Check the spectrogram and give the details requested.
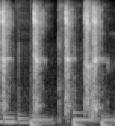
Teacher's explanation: And if you put your hand in front of your mouth like this and go t, t, t, t, you can feel like a little puff of air, like when you go to the eye doctor, that puff of air in your eye. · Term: traditional T sound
